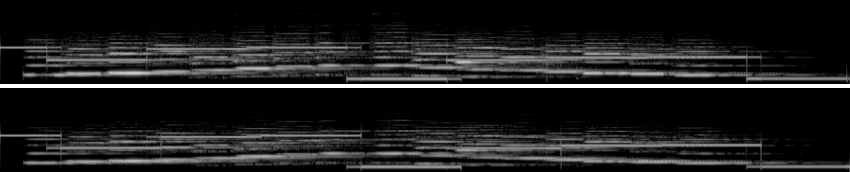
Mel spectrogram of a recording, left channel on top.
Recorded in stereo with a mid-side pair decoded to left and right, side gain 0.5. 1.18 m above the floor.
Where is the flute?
65° left, 1.5 m.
